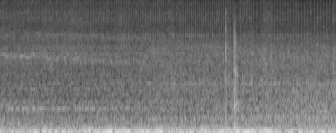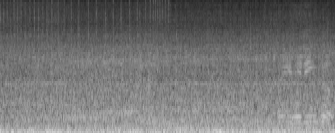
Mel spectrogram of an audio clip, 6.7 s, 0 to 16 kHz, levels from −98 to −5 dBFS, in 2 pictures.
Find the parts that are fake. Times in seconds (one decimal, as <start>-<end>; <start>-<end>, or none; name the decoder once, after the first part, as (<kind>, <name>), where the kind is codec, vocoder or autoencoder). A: 2.6-4.4 (vocoder, BigVGAN v2); 5.1-5.7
